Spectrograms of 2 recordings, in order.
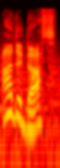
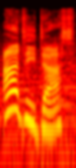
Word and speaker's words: Adidas: At least we say it correctly in England, but yeah. It looks like Adidas, though. It doesn't look like Adidas. There's no E in it.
